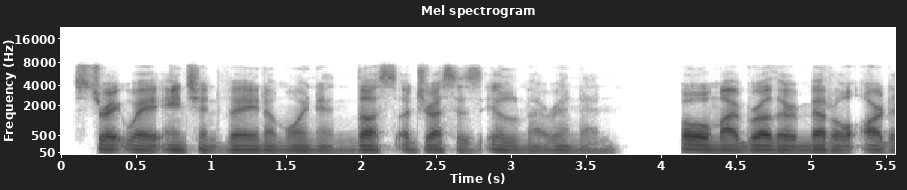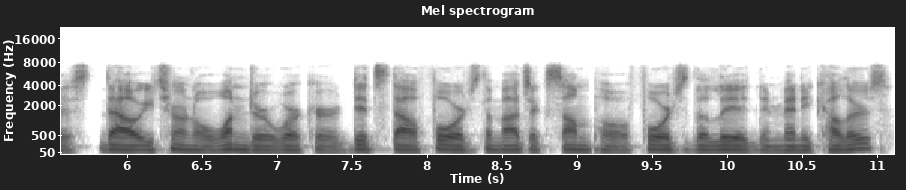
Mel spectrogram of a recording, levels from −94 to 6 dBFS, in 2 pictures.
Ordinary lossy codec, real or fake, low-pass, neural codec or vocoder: Opus, 24 kbps; real; 7.2 kHz; none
